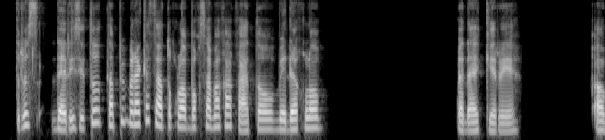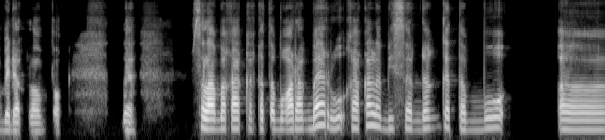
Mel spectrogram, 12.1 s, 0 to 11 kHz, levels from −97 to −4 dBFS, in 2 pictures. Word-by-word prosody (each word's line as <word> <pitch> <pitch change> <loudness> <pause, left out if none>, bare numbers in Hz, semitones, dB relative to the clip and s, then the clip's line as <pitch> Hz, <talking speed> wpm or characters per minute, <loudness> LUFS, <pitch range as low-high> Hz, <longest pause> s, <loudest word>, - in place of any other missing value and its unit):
Terus 250 +3 -2
dari 180 +1 +2
situ 215 +9 -3
tapi 250 +2 -3
mereka 275 +3 +2
satu 235 -2 +3
kelompok 215 -1 0
sama 225 0 +1
Kakak, 195 -10 0
atau 180 +1 -1
beda 180 +1 +2
kelom 205 +1 0 1.3
Pada 155 -1 +2
akhirnya? 145 -1 -3 0.8
Oh 170 - +4
beda 160 -1 +3
kelompok. 150 -1 -4 0.6
Nah, - - -1 0.6
selama 190 -2 +7
Kakak, 190 -1 +1
ketemu 185 -1 -1
orang 185 +1 +5
baru, 210 0 +4
Kakak 230 +4 +1
lebih 195 +1 -9
seneng 195 +1 -2
ketemu, 195 0 -2 0.6
eee, 175 -1 +1
190 Hz, 140 wpm, -25 LUFS, 175-210 Hz, 1.3 s, selama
